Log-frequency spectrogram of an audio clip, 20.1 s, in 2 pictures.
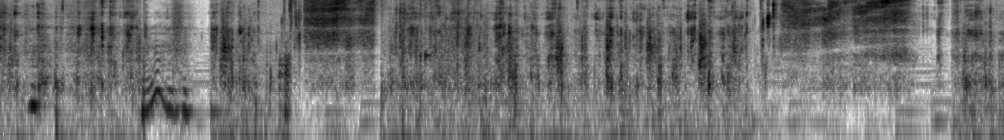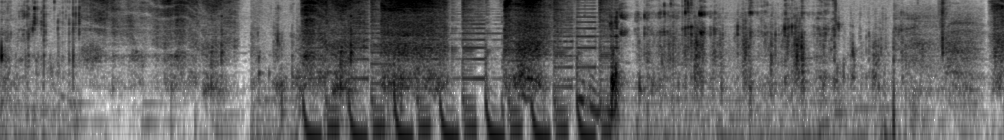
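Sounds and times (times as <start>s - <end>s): slurping and chewing noodles: 0.0s - 20.0s
bass-heavy music beat: 13.0s - 16.3s.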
